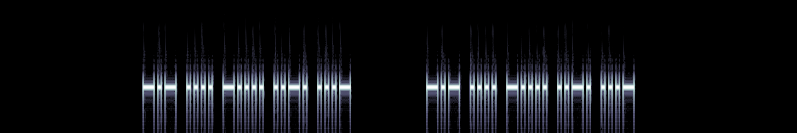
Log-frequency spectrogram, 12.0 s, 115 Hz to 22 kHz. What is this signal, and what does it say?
Morse code, heard as a keyed tone, about 22 wpm, 700 Hz. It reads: KH6FV KH6FV
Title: USA Call Signs - 5 Characters - Repeated 2x - 22wpm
